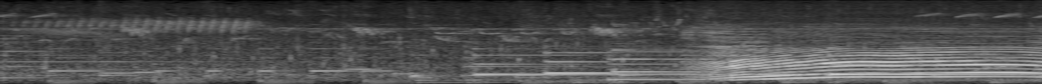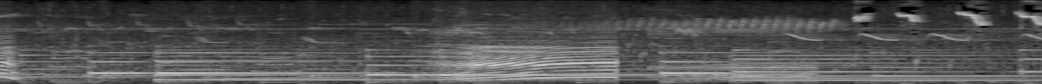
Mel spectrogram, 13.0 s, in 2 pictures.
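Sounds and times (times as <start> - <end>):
background music: 0.0 - 13.0
water buffalo mooing: 4.2 - 6.7, 9.2 - 10.4.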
